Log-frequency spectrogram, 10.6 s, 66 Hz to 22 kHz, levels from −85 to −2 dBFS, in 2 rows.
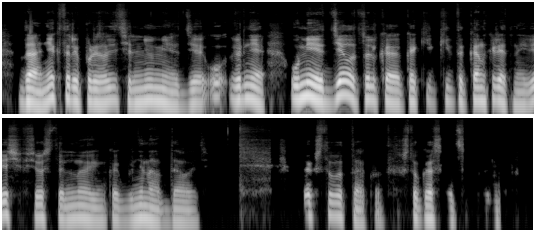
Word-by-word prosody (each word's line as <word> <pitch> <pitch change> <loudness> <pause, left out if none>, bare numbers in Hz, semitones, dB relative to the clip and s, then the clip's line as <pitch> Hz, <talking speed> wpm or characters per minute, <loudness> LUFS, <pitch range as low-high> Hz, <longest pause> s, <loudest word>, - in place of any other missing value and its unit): да, 125 -2 +6
некоторые 140 +1 +2
производители 120 +1 0
не 130 +2 +1
умеют 115 -6 0
де 115 +3 -1
у 80 - -5
вернее, 135 -4 +2 0.2
умеют 145 -4 +7
делать 165 -2 +5
только 130 -5 +1
какие-то 125 +2 -5
конкретные 125 -5 0
вещи, 135 +3 -3
всё 125 - -5
остальное 115 0 -4
им, 105 -1 -6
как 110 -2 -6
бы, 105 - -9
не 120 - -1
надо 105 -5 -2
давать. 95 -1 -7 0.9
Так 140 - -3
что 140 - -7
вот 130 -3 -4
так 100 -3 -7
вот, - - -13 0.2
что 120 - -6
касается 115 -1 -5 0.2
брендов. - - -20
120 Hz, 170 wpm, -23 LUFS, 110-135 Hz, 0.9 s, умеют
